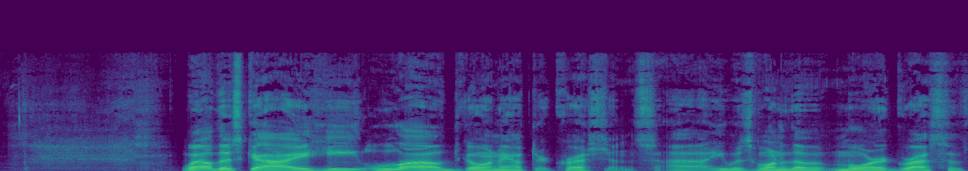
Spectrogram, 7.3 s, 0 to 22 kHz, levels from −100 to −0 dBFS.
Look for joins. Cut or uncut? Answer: uncut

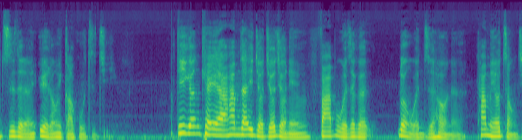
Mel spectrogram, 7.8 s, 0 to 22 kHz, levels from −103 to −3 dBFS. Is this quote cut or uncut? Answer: uncut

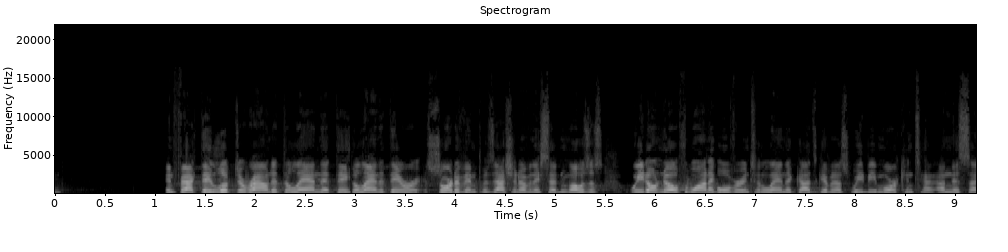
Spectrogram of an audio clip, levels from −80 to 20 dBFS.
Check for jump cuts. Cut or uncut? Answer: cut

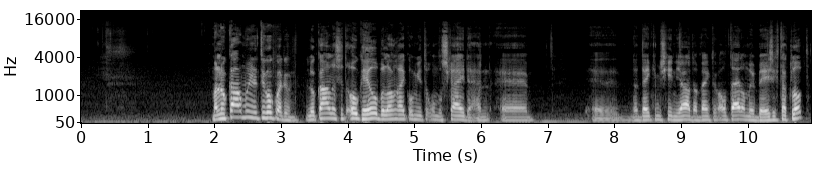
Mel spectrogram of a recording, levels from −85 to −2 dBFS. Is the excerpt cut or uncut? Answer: uncut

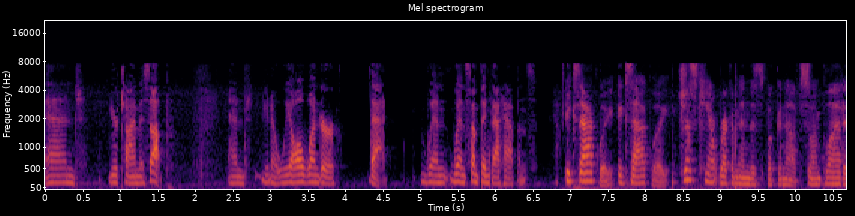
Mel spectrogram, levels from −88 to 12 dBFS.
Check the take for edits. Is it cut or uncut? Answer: cut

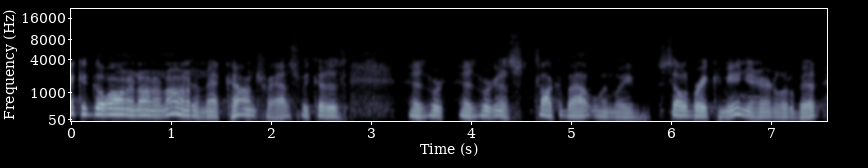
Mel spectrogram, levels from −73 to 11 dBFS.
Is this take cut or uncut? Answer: cut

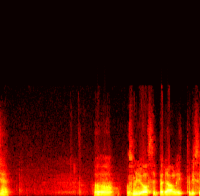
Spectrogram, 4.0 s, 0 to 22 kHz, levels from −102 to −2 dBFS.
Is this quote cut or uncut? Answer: uncut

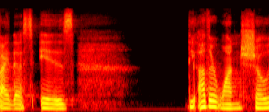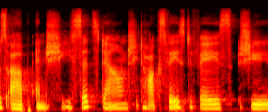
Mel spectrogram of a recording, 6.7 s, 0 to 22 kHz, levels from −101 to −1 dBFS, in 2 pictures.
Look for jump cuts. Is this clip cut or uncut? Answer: uncut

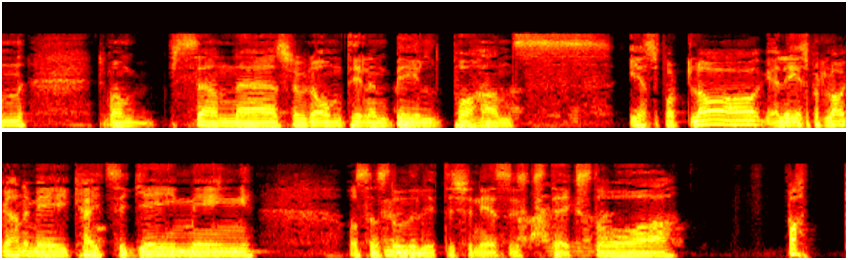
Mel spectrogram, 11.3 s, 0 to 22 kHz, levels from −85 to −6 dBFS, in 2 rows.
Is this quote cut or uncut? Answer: uncut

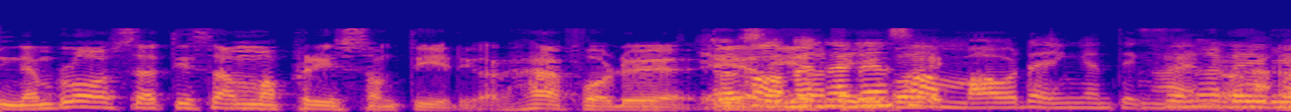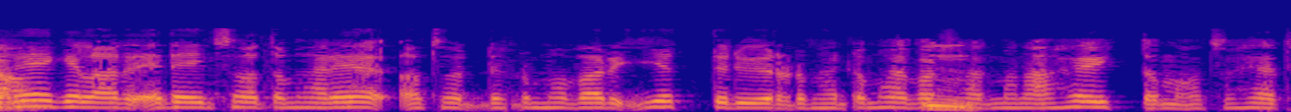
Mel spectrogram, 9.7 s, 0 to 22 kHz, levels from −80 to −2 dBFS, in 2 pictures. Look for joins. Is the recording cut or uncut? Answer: cut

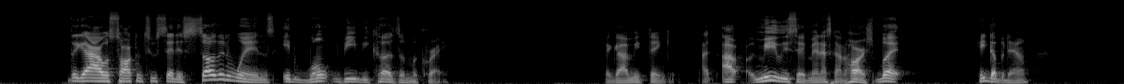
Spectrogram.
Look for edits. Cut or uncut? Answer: uncut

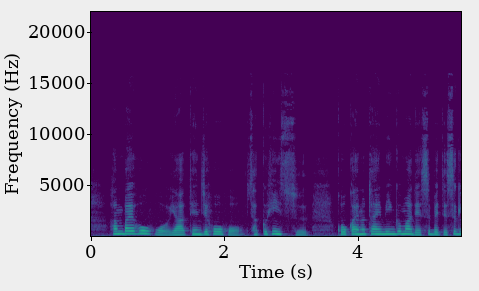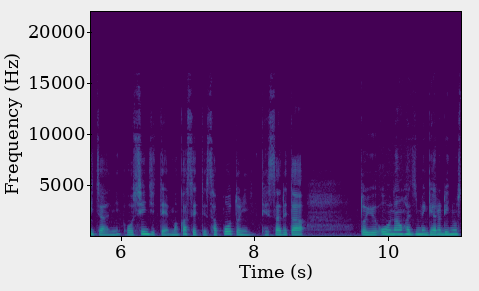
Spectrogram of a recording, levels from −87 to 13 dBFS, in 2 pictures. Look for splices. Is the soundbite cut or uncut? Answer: cut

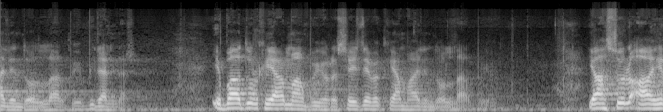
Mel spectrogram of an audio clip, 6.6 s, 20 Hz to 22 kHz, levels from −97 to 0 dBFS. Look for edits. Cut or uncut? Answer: cut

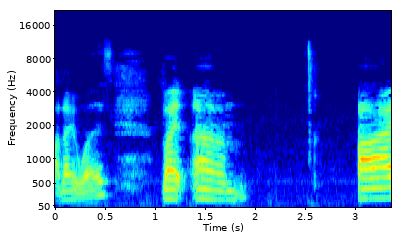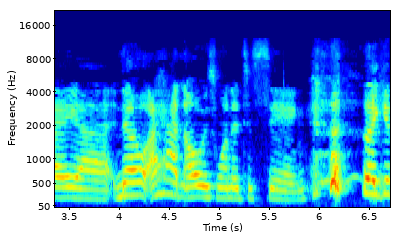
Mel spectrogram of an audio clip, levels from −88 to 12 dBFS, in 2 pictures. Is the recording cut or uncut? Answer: uncut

